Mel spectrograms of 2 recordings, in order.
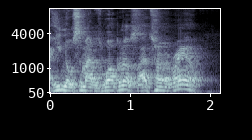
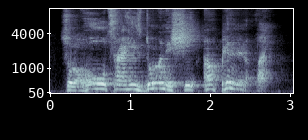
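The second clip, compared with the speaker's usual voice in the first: normal talking voice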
